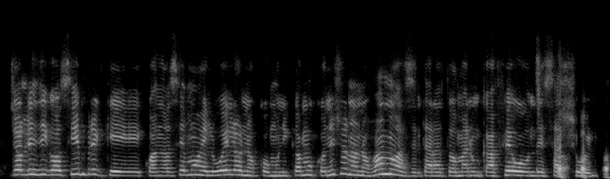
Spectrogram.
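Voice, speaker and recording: A woman with a Rioplatense accent talks at a very fast pace with hardly any pauses, her high pitch held in fairly even intonation. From Argentina. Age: 50s. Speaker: grief support group leader; host of a spiritual talk. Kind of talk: interview. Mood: warm, emotional. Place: home room. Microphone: video call.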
